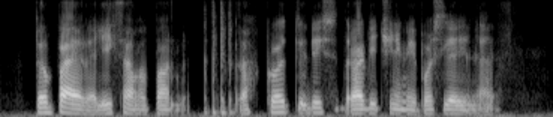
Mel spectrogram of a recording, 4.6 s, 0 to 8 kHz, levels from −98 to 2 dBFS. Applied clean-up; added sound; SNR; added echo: neural diffusion model UNIVERSE++.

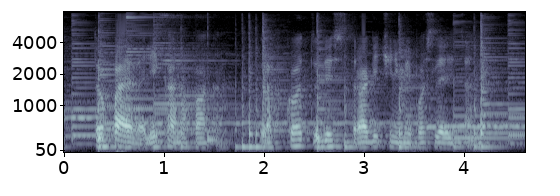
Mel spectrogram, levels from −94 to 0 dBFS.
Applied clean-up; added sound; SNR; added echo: none; Plucked string instrument; 4 dB; none.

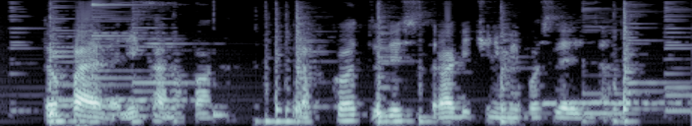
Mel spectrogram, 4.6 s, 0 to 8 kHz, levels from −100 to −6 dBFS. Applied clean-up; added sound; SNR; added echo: classical method spectral subtraction.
